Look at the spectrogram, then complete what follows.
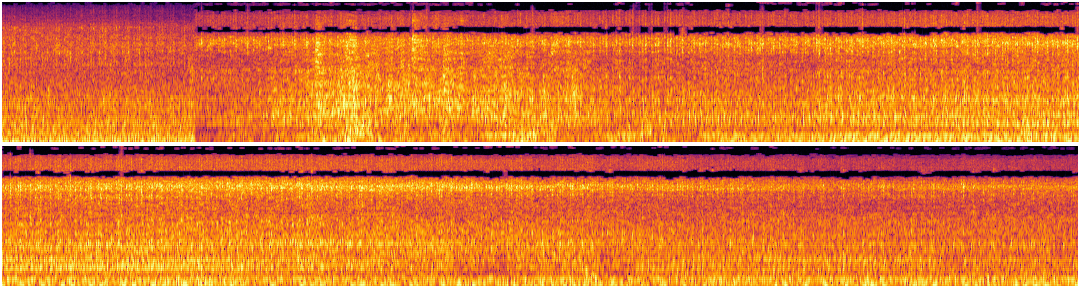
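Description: Small grey Ferguson tractor's engine running steadily under load as it tows a large Stewart grain trailer. The sound changes abruptly about a second and a half in.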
